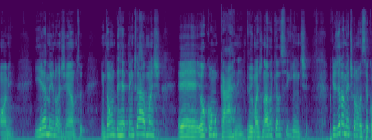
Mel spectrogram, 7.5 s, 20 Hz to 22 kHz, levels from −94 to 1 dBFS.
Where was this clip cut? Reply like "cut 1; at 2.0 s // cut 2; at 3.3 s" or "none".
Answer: cut 1; at 4.9 s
